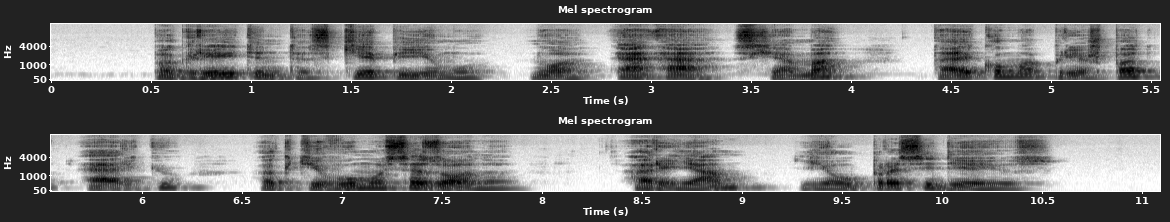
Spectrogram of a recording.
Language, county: Lithuanian, Vilnius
